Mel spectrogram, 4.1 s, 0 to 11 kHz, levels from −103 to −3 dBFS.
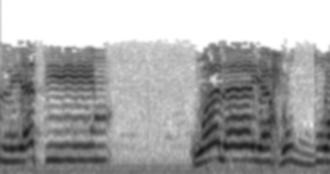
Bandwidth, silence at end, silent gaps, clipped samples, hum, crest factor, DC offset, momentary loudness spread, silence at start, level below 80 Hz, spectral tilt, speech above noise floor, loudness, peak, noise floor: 5 kHz; 0 s; none; under 0.1%; none; 14 dB; under 0.1%; 11 LU; 0 s; -50 dBFS; -9 dB/octave; 30 dB; -17 LUFS; -4 dBFS; -47 dBFS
